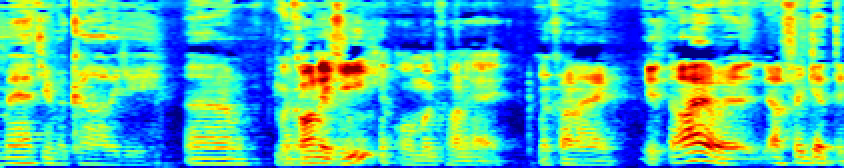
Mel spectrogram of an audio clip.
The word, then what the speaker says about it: McConaughey: McConaughey. I forget the G silent. I don't know American names, bro. I forget the G is silent.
